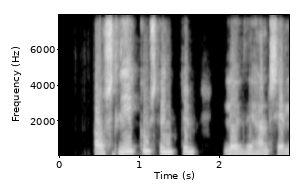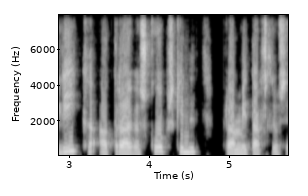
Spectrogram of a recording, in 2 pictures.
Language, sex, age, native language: Icelandic, female, 30-39, Icelandic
